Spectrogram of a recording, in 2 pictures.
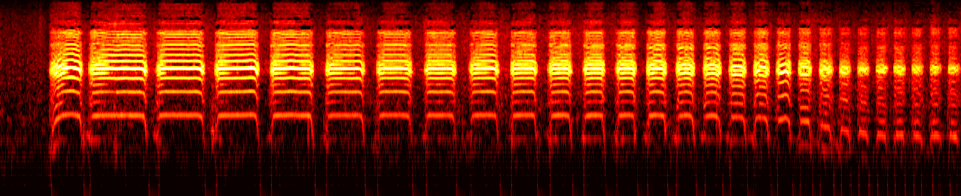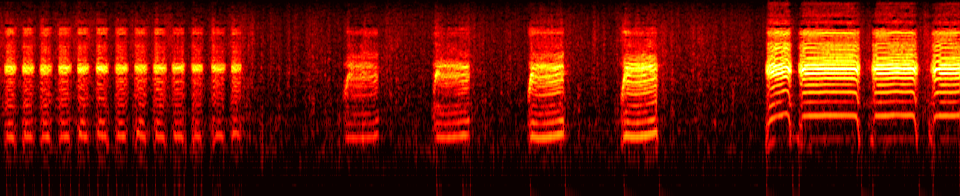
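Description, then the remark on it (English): A loud open water highball duck call, as done at Bean Lake, Missouri, blares a long, rapid run of evenly spaced quacks that slowly descend and soften, then a few spaced single quacks before a final fast burst. “Here's duck calling is done in various parts of the country. The Bean Lake, Missouri open water highball.”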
